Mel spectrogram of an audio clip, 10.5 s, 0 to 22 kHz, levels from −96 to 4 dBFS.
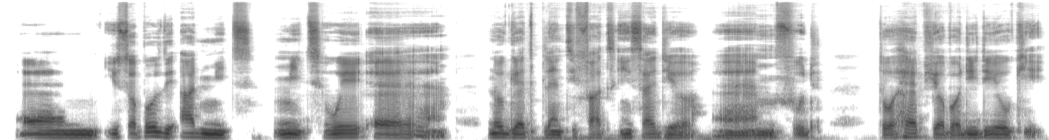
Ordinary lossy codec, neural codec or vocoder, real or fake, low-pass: none; vocoder, 48 kHz, 128 mel bands, Vocos; fake; none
